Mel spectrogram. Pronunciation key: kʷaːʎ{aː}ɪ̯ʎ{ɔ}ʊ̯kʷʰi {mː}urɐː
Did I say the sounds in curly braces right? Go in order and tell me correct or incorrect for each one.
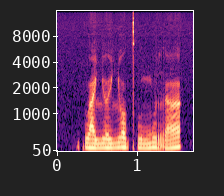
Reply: incorrect: əː, correct, incorrect: m

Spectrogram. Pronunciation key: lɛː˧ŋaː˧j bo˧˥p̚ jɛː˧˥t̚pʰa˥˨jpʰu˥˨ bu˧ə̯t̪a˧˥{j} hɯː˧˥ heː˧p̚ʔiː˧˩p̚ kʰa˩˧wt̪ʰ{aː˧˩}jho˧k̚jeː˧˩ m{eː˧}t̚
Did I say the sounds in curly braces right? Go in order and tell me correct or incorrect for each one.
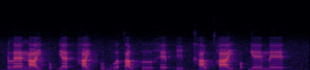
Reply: incorrect: w, incorrect: aː˥˨, correct

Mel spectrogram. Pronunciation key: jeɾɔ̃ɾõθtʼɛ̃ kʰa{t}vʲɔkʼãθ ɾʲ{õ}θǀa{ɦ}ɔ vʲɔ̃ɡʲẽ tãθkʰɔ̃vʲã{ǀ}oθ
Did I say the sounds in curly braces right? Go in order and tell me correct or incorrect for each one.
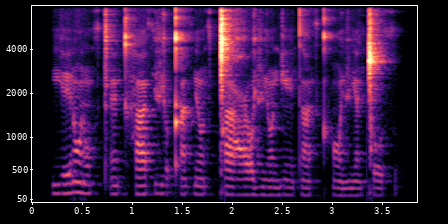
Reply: incorrect: θ, incorrect: ɔ̃, incorrect: ʕ, correct

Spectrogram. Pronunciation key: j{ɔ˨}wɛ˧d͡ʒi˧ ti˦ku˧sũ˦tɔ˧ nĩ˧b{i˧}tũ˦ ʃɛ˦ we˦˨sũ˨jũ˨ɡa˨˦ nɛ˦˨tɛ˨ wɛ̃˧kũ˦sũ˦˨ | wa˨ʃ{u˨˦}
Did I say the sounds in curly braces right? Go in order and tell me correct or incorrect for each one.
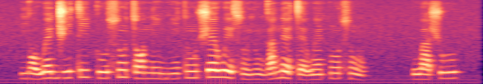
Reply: correct, incorrect: ĩ˧, incorrect: u˧

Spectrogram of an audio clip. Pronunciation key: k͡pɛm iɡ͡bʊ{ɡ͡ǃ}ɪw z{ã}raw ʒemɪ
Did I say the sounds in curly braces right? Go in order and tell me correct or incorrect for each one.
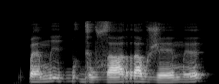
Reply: incorrect: ɡ, incorrect: a

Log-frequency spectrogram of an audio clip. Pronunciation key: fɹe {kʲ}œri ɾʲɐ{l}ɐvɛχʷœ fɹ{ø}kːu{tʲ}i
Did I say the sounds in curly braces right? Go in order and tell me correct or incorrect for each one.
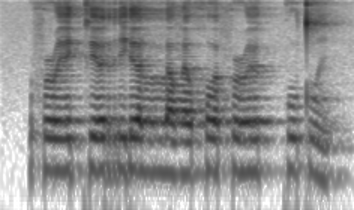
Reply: correct, incorrect: lː, correct, incorrect: tʷ

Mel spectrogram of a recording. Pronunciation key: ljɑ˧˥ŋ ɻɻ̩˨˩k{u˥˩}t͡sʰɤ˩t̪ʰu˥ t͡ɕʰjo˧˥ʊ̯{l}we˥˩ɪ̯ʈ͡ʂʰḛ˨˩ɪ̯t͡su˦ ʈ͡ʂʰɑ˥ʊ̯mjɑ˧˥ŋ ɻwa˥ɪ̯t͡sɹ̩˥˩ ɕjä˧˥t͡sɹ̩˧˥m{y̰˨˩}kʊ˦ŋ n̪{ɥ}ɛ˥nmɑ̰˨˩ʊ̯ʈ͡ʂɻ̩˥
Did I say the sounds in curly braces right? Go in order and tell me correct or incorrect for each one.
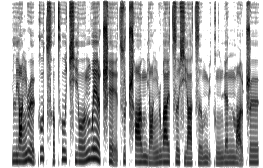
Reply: correct, incorrect: n̪, correct, correct

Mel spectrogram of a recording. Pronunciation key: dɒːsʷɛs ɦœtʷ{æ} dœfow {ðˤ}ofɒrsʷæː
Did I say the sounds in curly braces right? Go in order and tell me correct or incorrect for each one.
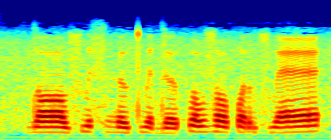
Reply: correct, incorrect: zˤ

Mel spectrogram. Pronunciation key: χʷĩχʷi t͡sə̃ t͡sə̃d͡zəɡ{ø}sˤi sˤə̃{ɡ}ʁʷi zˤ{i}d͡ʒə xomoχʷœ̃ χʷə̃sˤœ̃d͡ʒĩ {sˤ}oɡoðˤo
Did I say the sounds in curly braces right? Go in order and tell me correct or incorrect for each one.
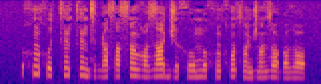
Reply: incorrect: ɛ, incorrect: none, correct, incorrect: zˤ

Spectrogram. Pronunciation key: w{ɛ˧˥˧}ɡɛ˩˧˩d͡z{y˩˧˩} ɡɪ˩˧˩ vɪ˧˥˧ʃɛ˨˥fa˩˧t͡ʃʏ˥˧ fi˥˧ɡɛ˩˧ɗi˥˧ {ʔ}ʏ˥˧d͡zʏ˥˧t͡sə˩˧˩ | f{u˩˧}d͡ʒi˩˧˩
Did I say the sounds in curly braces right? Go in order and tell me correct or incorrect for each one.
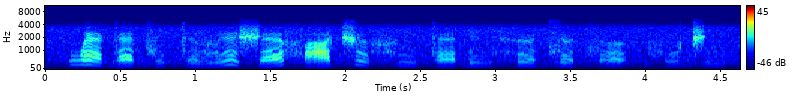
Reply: incorrect: ɛ˥˧, incorrect: i˩˧˩, incorrect: h, correct

